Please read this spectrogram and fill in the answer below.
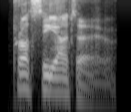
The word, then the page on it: prosciutto: British English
